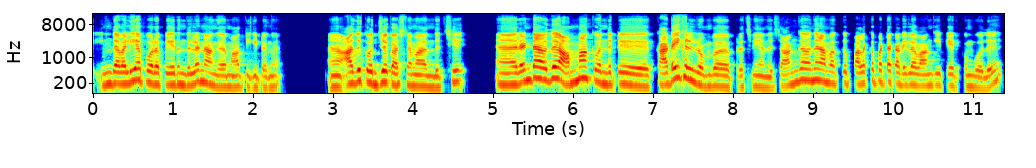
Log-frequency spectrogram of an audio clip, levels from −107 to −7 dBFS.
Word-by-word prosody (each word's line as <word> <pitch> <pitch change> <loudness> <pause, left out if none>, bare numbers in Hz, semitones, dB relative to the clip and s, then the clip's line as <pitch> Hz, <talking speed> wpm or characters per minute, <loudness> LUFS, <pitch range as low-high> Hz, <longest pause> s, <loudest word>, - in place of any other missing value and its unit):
இந்த 195 +2 -1
வழியா 225 +5 +3
போற 205 -2 +2
பேருந்துல 185 +2 -2
நாங்க 175 -5 -1
மாத்திக்கிட்டோங்க. 155 -1 -7 0.7
அ, - - -3 0.2
அது 205 +3 +3
கொஞ்சம் 210 +1 +1
கஷ்டமா 175 -1 -2
இருந்துச்சு. 155 +6 -6 0.5
அ, - - +1 0.2
2வது 260 +3 +5 0.2
அம்மாக்கு 275 +4 +2
வந்துட்டு, 195 0 -3 0.4
கடைகள் 255 +8 +4
ரொம்ப 170 0 -6 0.3
பிரச்சனையா 160 +1 -8
இருந்துச்சு. 150 +2 -8
அங்க 215 +6 -6
வந்து 245 0 0
நமக்கு 205 -1 -5
பழக்கப்பட்ட 220 +3 -3
கடையில 185 -1 -2
வாங்கிட்டே 180 0 -5
இருக்கும்போது, 150 -1 -7
190 Hz, 135 wpm, -21 LUFS, 165-220 Hz, 0.7 s, 2வது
